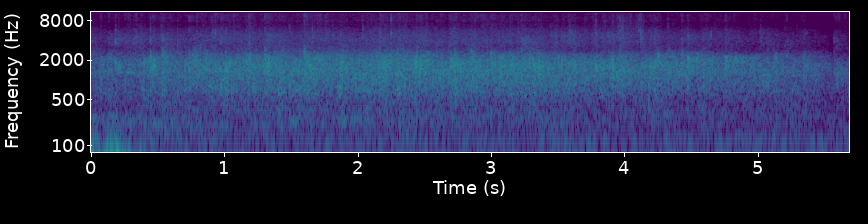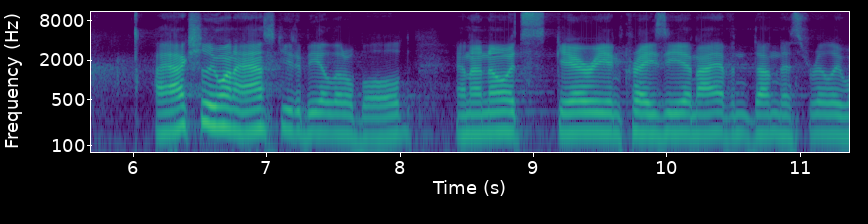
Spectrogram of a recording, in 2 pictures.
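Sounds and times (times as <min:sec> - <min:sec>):
audience applause: 0:00.0 - 0:06.0
speech: 0:06.2 - 0:11.3.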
